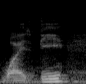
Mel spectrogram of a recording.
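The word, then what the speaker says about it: Y's Bis: Next is Wise B. Yeah, I know. Where's the B in that? But trust, it says that on his website, it's pronounced Wise B.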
